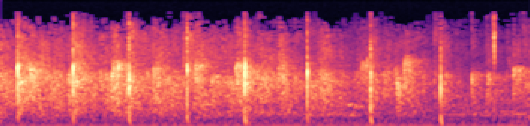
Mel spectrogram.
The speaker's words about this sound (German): Erstmal einen Applaus. Ja, es geht in die Schule. Stark.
